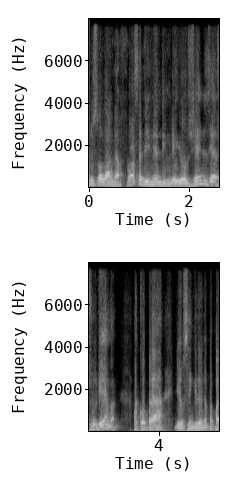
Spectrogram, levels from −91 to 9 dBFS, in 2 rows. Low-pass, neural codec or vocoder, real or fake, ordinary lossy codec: none; codec, 16 kHz, 2 kbps, FreqCodec, smaller model; fake; none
